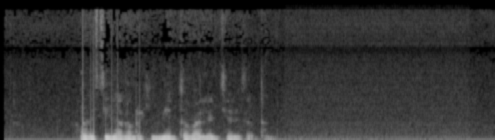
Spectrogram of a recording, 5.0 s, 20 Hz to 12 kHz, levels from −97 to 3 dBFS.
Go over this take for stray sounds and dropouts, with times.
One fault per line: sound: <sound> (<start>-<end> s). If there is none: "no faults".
no faults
